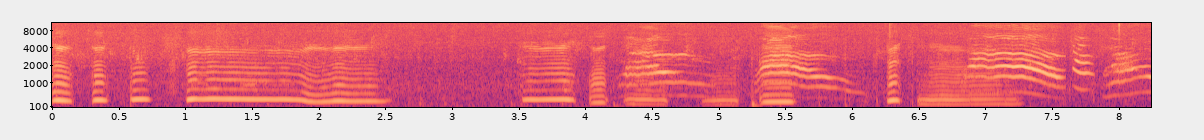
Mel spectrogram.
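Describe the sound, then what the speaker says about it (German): A cat in the video game The Sims 3 meows repeatedly, a series of drawn-out, rising and falling cries in quick succession, close and clear, with short pauses between them. "Schau, die Katze möchte auch was"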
